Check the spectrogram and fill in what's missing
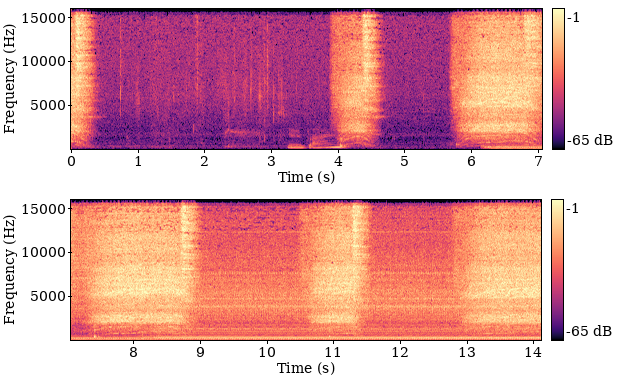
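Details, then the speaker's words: Brief quiet sounds, then a loud steady whine with hissing spray from a spinning polisher with prophy paste cleaning the teeth of an anesthetized, intubated dog premedicated with ACE and atropine; veterinary dental polisher. "Prophy paste. Smells like blueberries. It's our polisher. See, it spins."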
